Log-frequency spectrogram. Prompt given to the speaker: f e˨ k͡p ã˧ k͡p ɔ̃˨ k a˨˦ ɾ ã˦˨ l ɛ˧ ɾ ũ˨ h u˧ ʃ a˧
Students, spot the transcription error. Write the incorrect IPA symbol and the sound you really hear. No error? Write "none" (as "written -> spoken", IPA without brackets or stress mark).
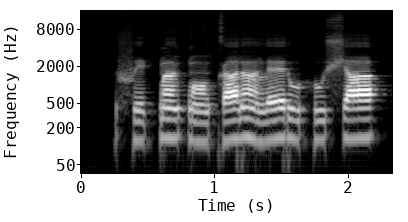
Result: ũ˨ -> u˨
